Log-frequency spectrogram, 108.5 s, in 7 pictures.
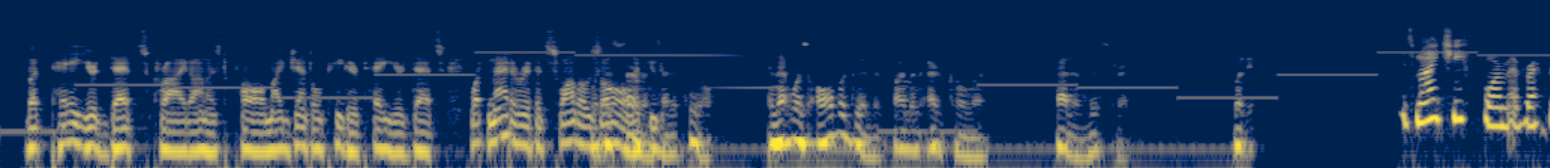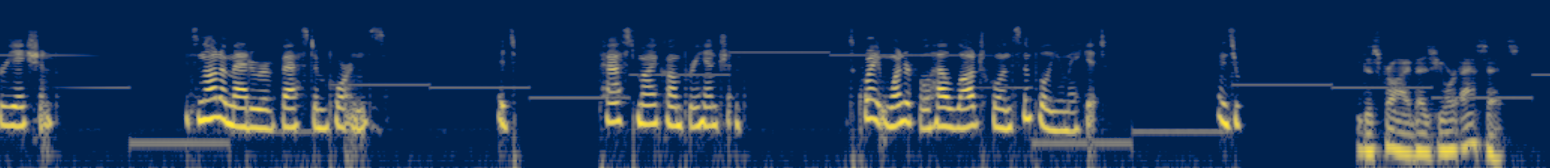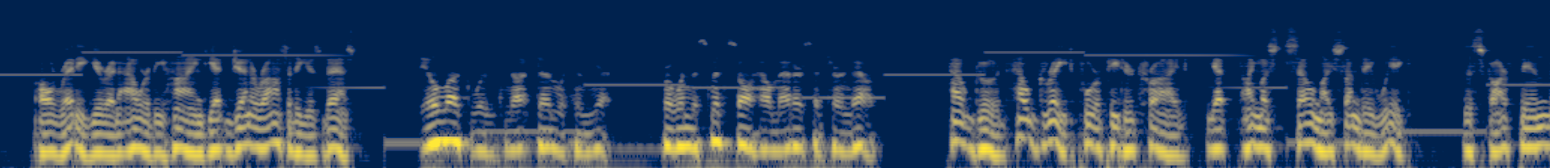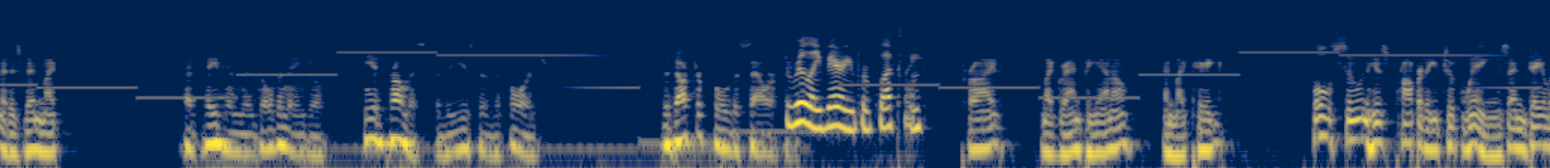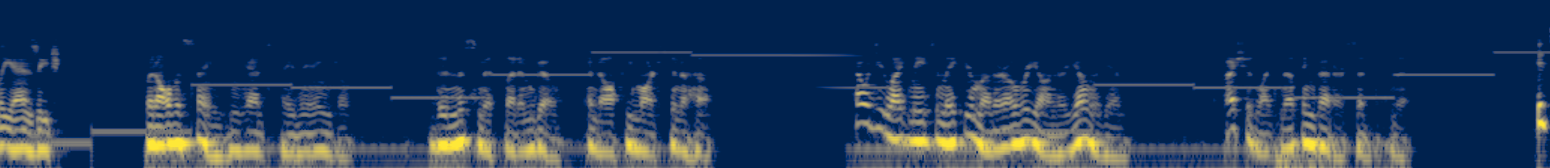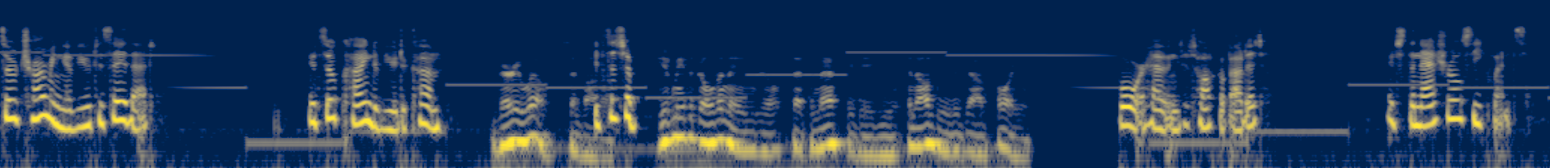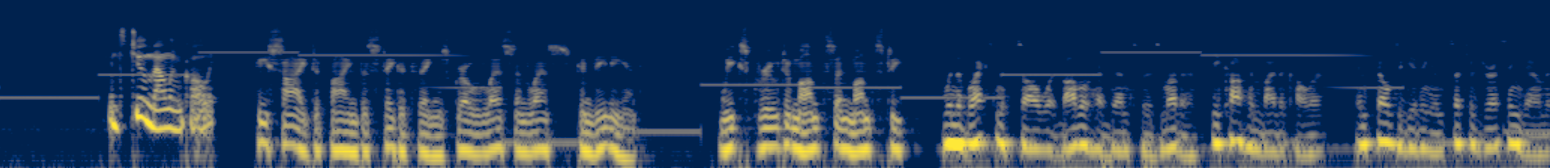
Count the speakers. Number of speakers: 3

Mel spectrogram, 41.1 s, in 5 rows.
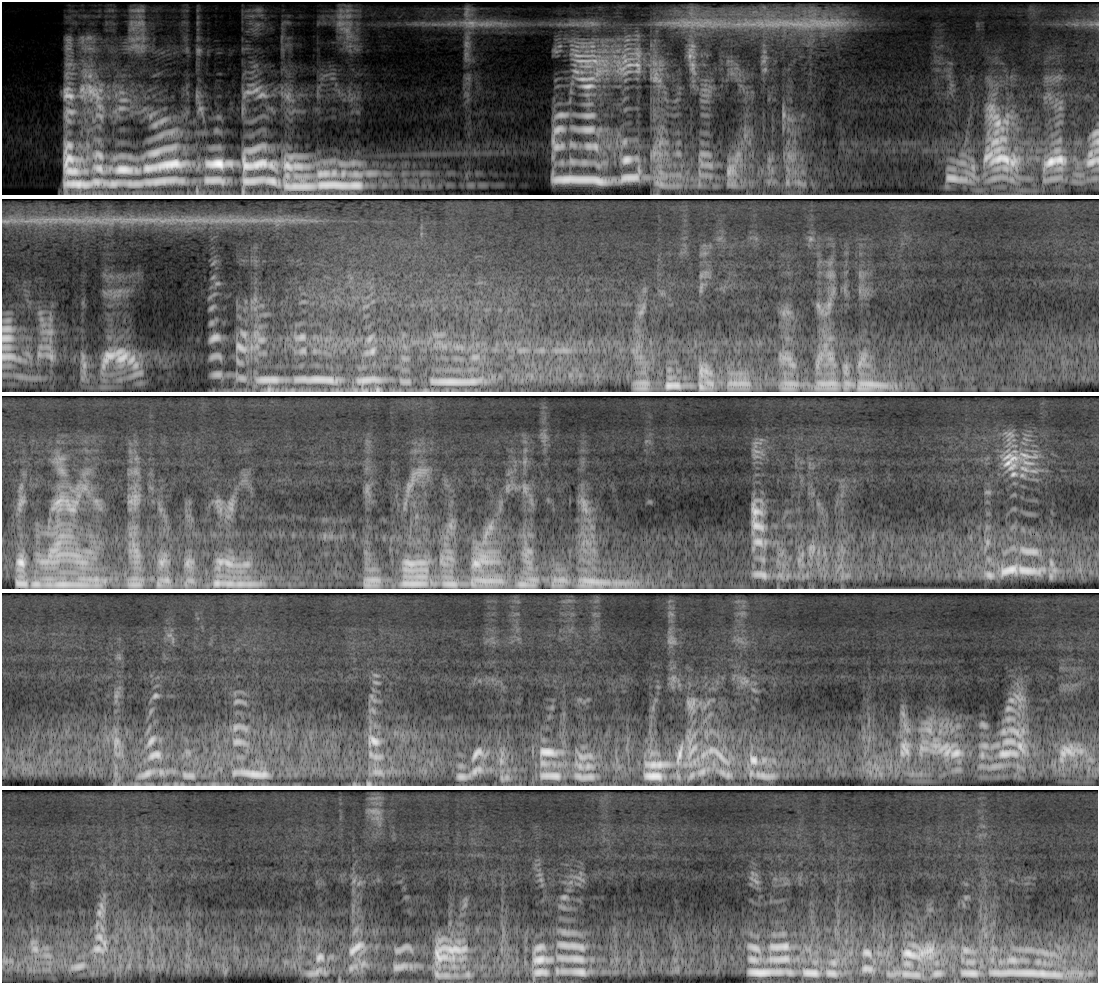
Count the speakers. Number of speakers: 5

